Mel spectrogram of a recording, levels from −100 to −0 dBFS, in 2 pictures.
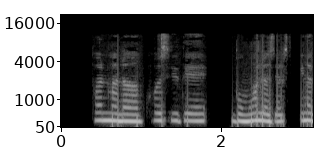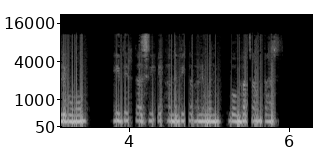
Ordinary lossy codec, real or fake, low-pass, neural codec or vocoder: AAC, 32 kbps; real; 10.8 kHz; none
